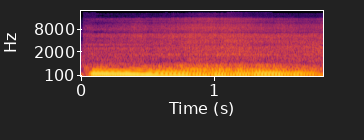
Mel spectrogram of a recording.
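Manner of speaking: sustained hum gliding gently downward; long exhaling hum. Shown as a demonstration. Meditation teacher models breathing out in stillness, long falling hum.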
